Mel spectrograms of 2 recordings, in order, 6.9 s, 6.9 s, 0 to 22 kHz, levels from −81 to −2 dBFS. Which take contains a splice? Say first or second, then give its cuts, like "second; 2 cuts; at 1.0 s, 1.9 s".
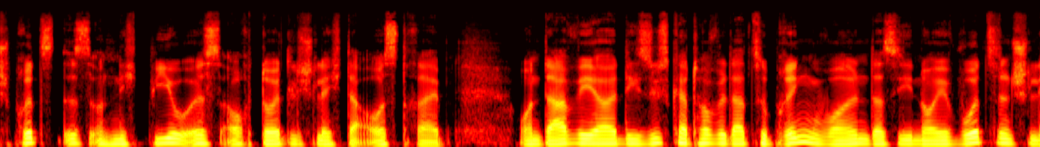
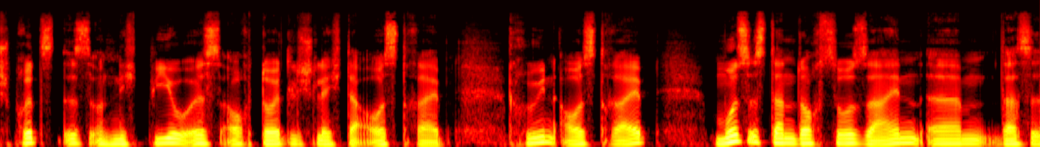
second; 1 cut; at 3.4 s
